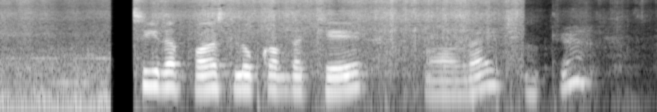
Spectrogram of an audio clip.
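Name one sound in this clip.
Plastic wrapping rustles and crinkles as it is pulled off a box.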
